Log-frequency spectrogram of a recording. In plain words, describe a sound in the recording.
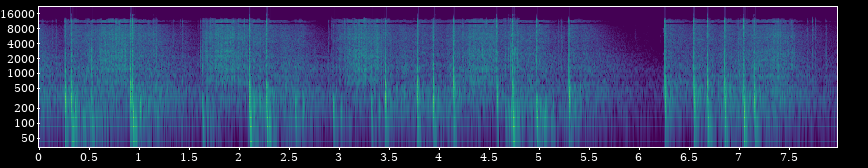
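Sparks from fireworks hiss and fizz.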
